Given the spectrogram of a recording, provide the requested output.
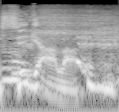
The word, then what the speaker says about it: Sigala: Sigala. Absolut. I Mix Megapol. jag var tvungen att dubbelkolla uttalet där och jag fick en nickning till mig. – Sigala.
